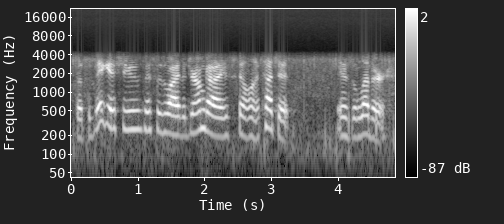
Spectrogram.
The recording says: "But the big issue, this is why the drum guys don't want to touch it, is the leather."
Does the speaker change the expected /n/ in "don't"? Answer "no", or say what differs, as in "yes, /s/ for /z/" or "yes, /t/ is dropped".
yes, /l/ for /n/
